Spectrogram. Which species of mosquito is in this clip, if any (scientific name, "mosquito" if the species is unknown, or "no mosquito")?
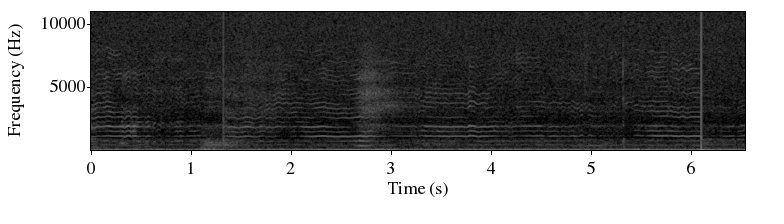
Culex quinquefasciatus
